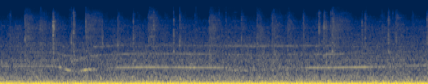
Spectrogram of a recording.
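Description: Runva electric winch whining under load as it hauls a side-by-side and boat trailer up a soft sand bank, over a steady vehicle engine rumble. The whine wavers in pitch, dipping and rising again about a second in and once more near the end.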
